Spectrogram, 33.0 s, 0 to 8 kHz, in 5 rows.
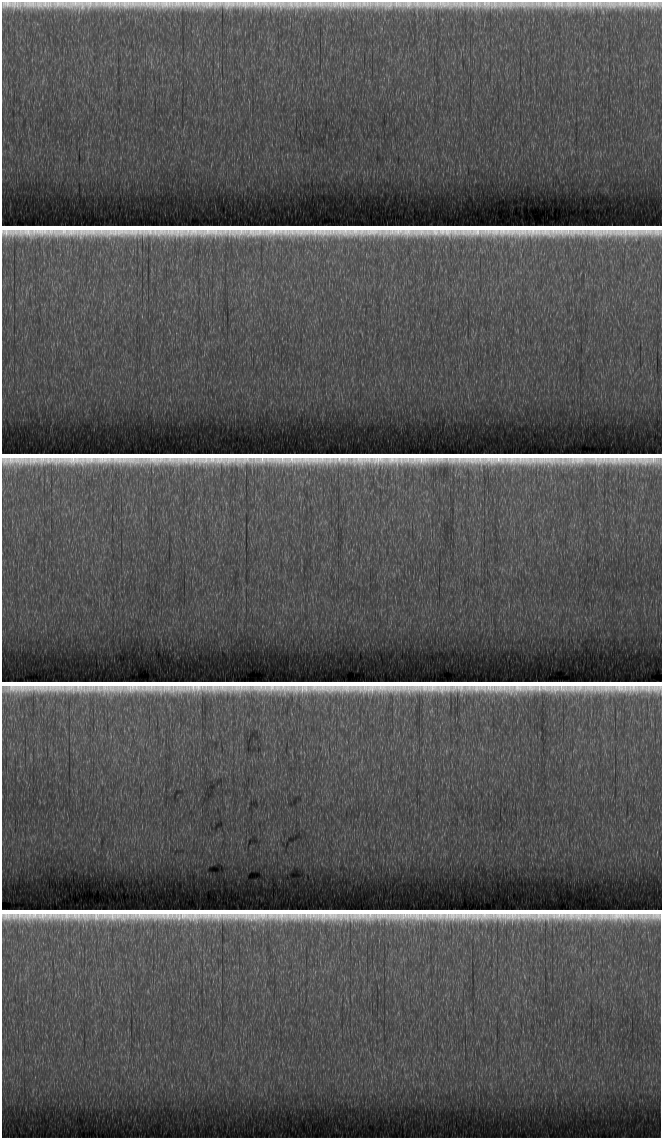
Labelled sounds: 22.6	22.8	humpback whale, 2.1 to 2.8 kHz

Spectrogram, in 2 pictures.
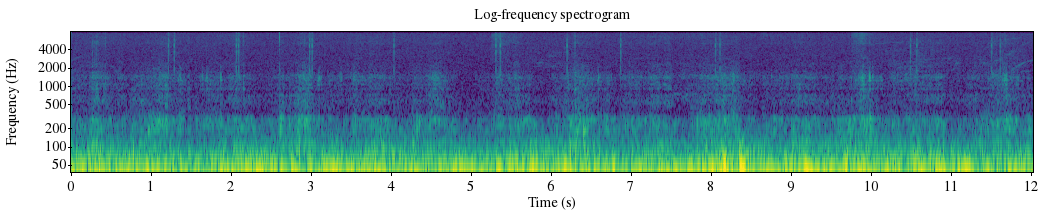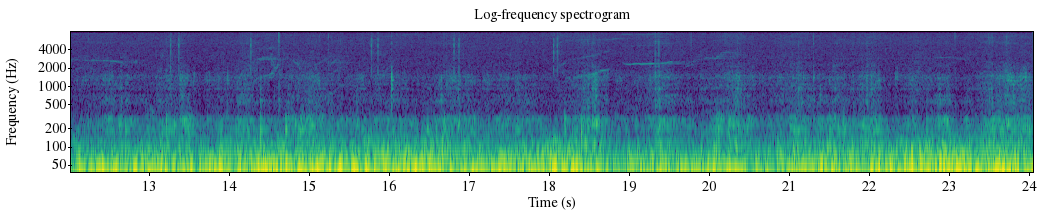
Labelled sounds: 12.2	12.8	killer whale, 2.5 to 3.0 kHz

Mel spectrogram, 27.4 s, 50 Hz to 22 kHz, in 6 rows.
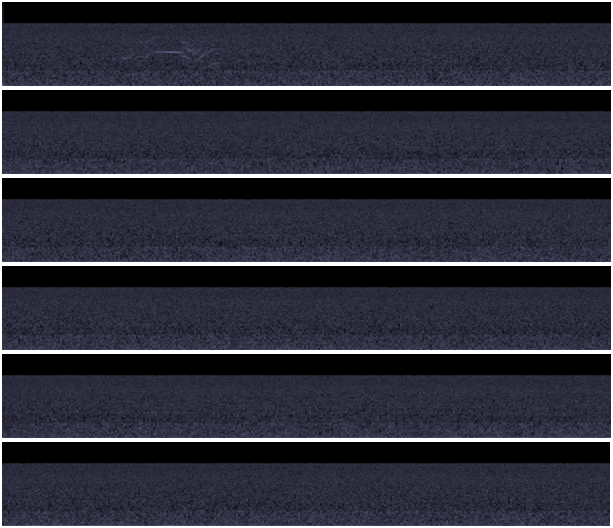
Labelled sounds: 1.1	1.4	killer whale, offshore, 1.7 to 2.0 kHz

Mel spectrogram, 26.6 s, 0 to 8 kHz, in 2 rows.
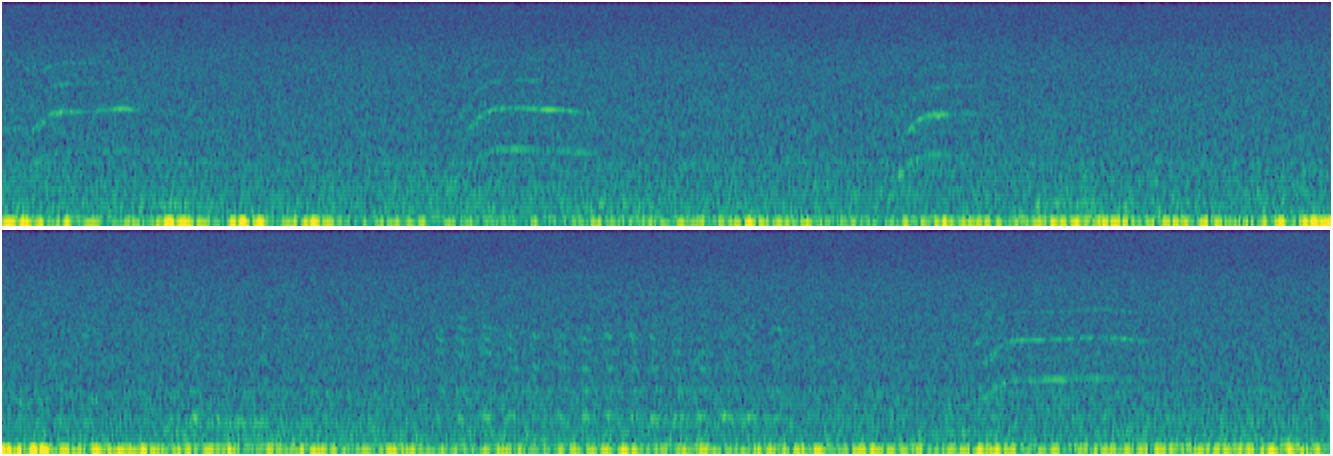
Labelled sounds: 0.3	1.4	humpback whale, 1.3 to 3.7 kHz
4.7	5.8	humpback whale, 0.86 to 2.9 kHz
9.0	9.5	humpback whale, 0.80 to 1.9 kHz
23.3	23.9	humpback whale, 0.86 to 1.9 kHz

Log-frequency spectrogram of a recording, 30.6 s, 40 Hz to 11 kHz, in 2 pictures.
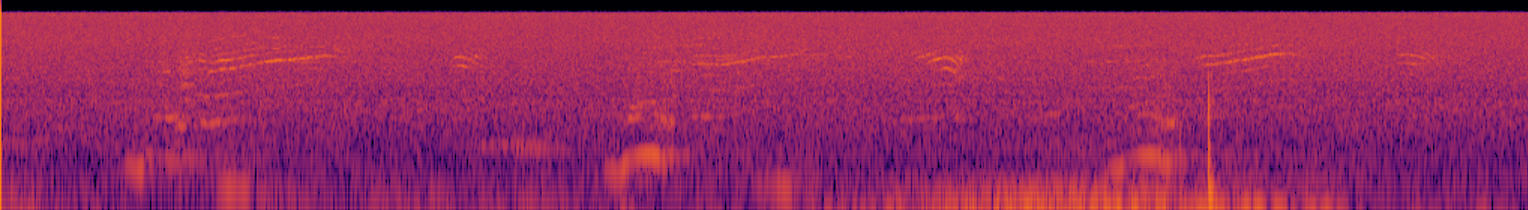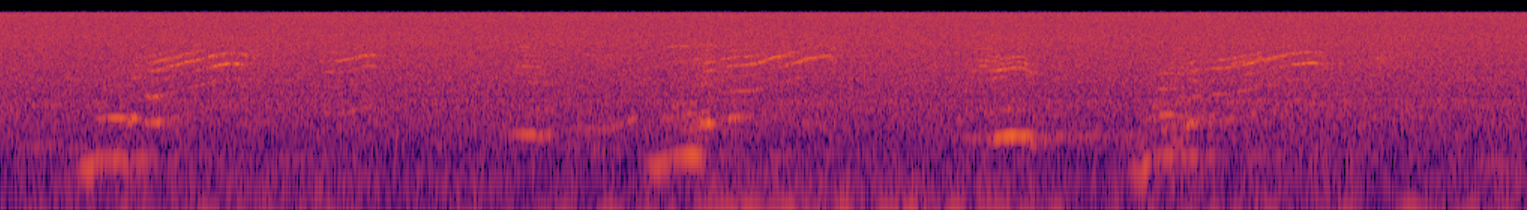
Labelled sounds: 2.0	3.4	humpback whale, 1.6 to 3.1 kHz
4.5	4.8	humpback whale, 2.0 to 2.4 kHz
6.9	8.0	humpback whale, 1.9 to 2.6 kHz
9.2	9.6	humpback whale, 1.9 to 2.4 kHz
11.9	13.0	humpback whale, 1.6 to 2.7 kHz
14.0	14.3	humpback whale, 1.9 to 2.6 kHz
16.7	17.7	humpback whale, 0.80 to 2.7 kHz
18.6	19.1	humpback whale, 2.1 to 2.6 kHz
20.4	20.7	humpback whale, 1.8 to 1.9 kHz
21.9	23.6	humpback whale, 0.90 to 3.2 kHz
25.2	25.6	humpback whale, 1.6 to 2.4 kHz
27.3	28.5	humpback whale, 1.7 to 2.8 kHz

